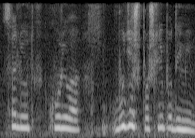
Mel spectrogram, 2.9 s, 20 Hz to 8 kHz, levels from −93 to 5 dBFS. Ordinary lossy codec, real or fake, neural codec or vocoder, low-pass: AAC, 32 kbps; real; none; 7.2 kHz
